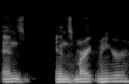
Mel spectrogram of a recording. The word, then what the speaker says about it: Ensminger: Soggy says, you could have Steve Ensminger.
